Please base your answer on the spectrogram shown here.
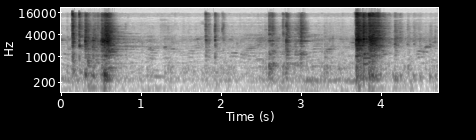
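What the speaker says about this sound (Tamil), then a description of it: "இப்போ நம்ம அரிசி சேர்த்துக்கலாம்." Soaked rice goes into a cooking pot, heard as bursts of close metal clanking and scraping of a utensil against the pot, with quieter handling noises between.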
